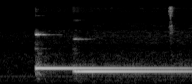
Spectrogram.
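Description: A doorbell rings once with a bright two-tone ding-dong, the second tone sustaining and slowly fading in an otherwise quiet room.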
